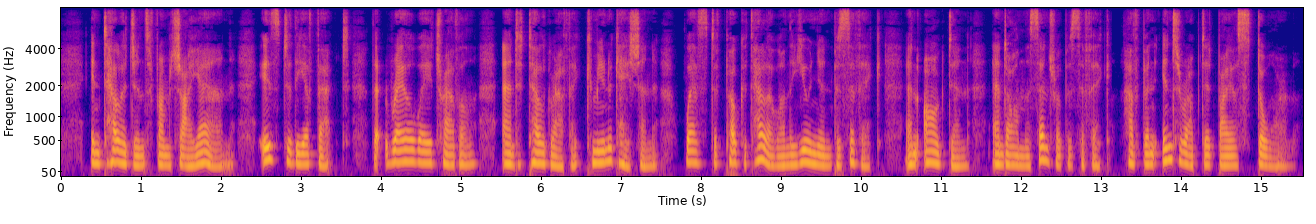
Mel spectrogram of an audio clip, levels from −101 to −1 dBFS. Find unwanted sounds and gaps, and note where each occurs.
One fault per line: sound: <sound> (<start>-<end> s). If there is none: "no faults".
no faults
